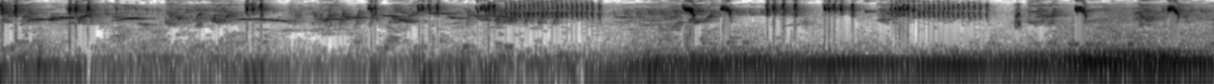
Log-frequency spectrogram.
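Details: Small bird pouring out masteran 'tembakan' variations: dense, high chips and buzzy trills, sharp stuttered clusters and a steady, buzzing run, with a faint low hum underneath.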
